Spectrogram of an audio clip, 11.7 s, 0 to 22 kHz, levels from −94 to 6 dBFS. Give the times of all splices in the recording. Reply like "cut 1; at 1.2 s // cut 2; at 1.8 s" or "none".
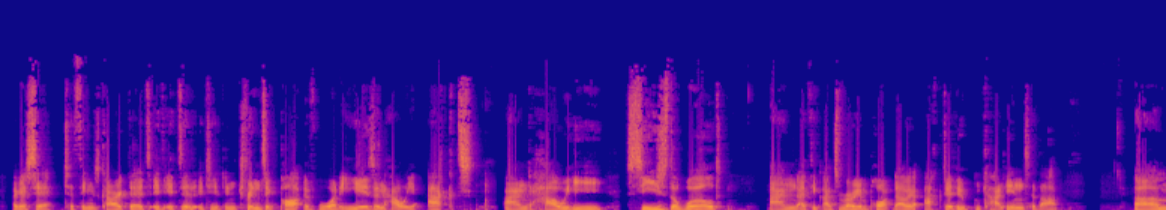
cut 1; at 4.9 s // cut 2; at 6.2 s // cut 3; at 7.7 s // cut 4; at 10.0 s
